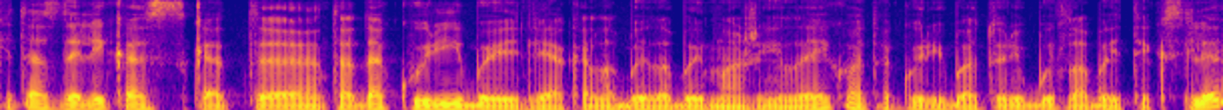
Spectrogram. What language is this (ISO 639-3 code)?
lit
